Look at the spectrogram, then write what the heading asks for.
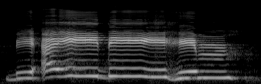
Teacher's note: بایدیہم، اور دی کو کھینچنا ہے اس لیے کہ یا ساکن سے پہلے دال کے نیچے زیر ہے تو یا مدہ ہو رہا ہے، تھوڑا سا لمبا کر کے پڑھنا ہے، یعنی ایک الف کے برابر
